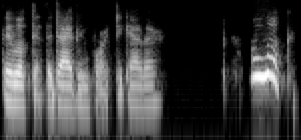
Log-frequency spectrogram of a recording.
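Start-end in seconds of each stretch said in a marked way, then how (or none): 2.5-2.9 excited oh look. Real, not acted. Teacher exclaims over picture.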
